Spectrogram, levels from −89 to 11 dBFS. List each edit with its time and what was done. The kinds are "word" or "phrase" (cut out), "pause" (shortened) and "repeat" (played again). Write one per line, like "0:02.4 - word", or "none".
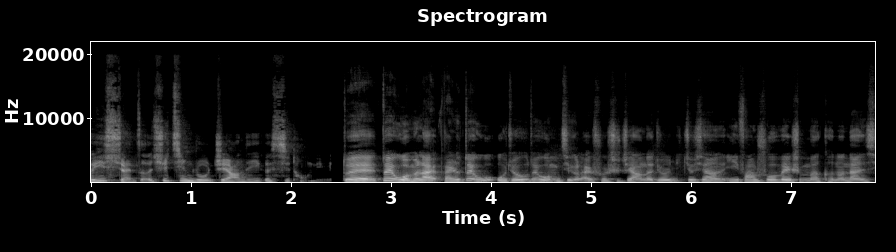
0:02.5 - pause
